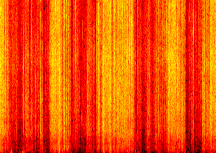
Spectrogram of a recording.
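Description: Newspaper being crumpled and stuffed into a cardboard box as packing padding, in irregular rustling bursts.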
